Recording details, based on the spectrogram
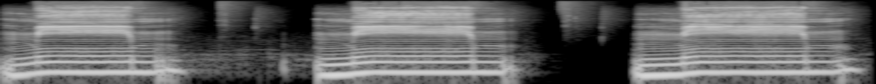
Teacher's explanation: দুই ঠোঁটের শুকনা জায়গা হইতে উচ্চারিত হয়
